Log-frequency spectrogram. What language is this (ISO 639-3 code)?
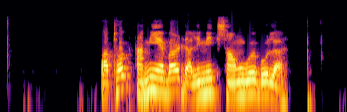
asm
